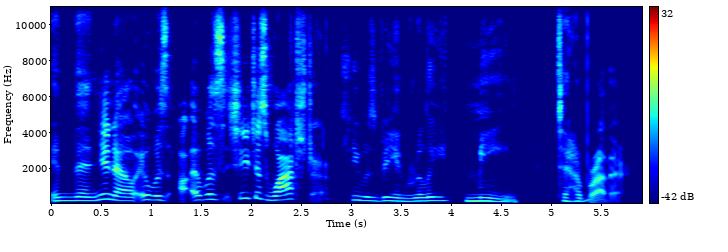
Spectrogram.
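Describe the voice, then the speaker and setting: A woman's voice: medium pitch, normal speed, darkish tone, no echo, clean studio sound. A woman chatting casually about celebrity gossip, rambling with lots of fillers and restarts. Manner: chatty and conversational. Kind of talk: casual commentary.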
